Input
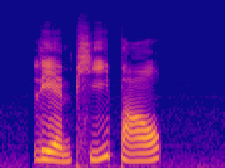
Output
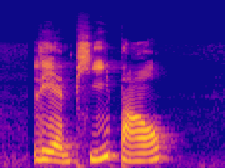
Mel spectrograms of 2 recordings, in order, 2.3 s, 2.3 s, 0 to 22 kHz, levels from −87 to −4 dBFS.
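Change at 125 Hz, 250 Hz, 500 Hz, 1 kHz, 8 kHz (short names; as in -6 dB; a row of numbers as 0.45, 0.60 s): +7.0, +9.0, +4.0, +7.5, +15.5 dB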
